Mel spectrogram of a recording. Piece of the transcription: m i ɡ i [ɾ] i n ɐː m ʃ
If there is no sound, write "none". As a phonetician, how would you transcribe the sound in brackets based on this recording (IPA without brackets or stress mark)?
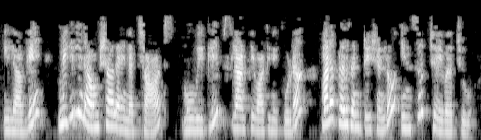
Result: l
